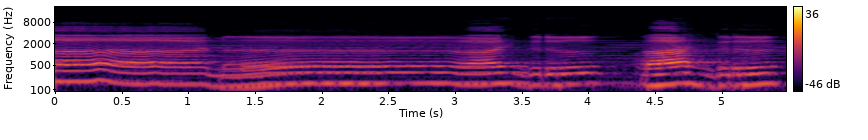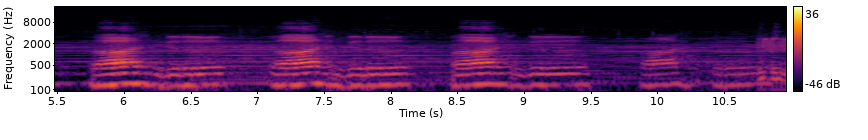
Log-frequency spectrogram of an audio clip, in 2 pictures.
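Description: Gurbani shabad kirtan: men singing with harmonium accompaniment. The first few seconds are a long held, wavering line; after that come short phrases that rise in pitch, about one every second and a half.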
